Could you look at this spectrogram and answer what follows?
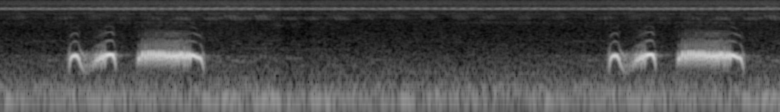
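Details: Gentle spotted dove phrase meant for use as a lure: two quick clipped notes followed by a long, even, slightly wavering coo, the same phrase repeated about four seconds later over a quiet steady hiss.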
